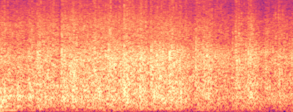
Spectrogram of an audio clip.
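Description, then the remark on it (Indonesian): Sustained applause from a crowd during a sermon, giving their loudest applause for God, a steady, dense wash of clapping that holds an even loudness for the full three seconds with no voices rising above it. “Ayo tepuk tangannya yang paling meriah buat Tuhan kita.”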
